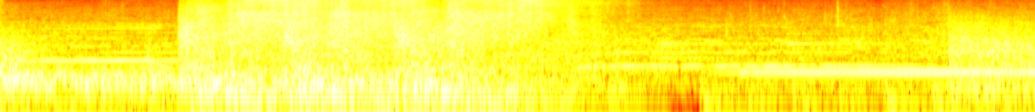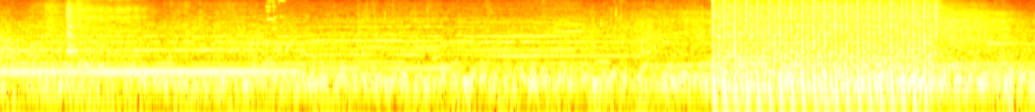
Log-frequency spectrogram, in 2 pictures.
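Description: Video game gunfire from X-COM Long War: loud bursts of automatic fire crackle at the start and again near the end, with heavy crashing impacts and a sustained tonal hum between the volleys.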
